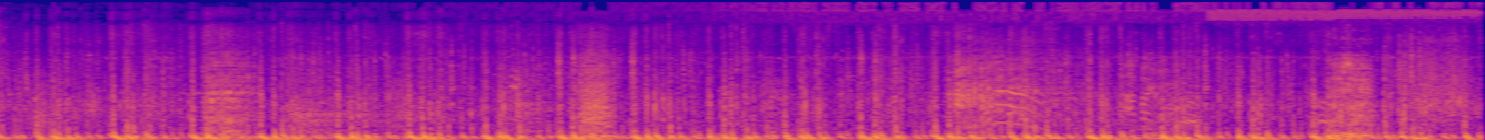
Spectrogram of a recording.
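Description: Horse hooves galloping in the video game Assassin's Creed Odyssey, a loud, continuous rapid drumming of thuds close by, with occasional snorts and a whinny over the rhythm.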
